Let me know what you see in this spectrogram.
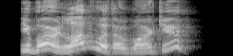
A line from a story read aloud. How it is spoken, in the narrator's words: he cried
